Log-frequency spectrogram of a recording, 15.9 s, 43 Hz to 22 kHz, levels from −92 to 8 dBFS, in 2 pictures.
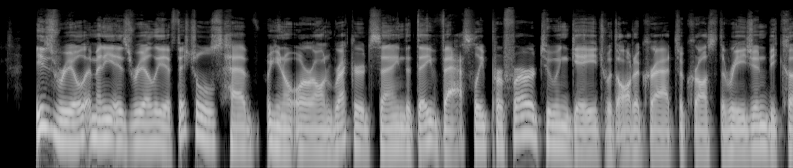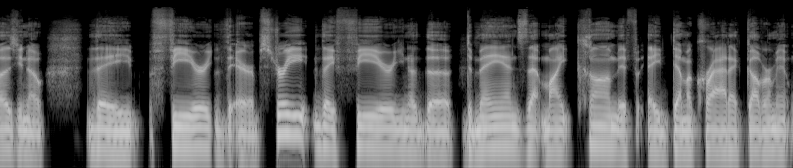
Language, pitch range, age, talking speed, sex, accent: English, 85-105 Hz, 20-39, 165 wpm, male, American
